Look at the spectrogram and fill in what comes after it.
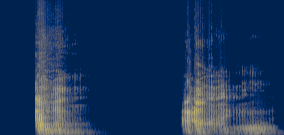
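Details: Lion giving two deep, harsh roars about two seconds apart. The first is short and abrupt. The second is longer and ends in a lower, throaty rumble.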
